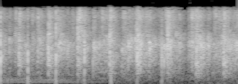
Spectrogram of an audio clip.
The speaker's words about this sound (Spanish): Vamos a dar un aplauso.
